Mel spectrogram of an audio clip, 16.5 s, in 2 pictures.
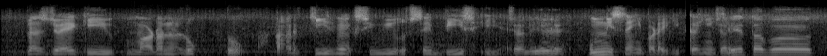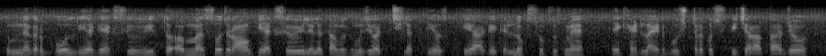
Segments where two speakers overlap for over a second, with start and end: none

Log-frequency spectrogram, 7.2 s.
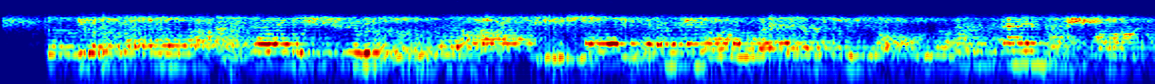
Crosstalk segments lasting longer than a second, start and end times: none

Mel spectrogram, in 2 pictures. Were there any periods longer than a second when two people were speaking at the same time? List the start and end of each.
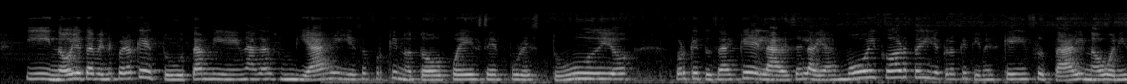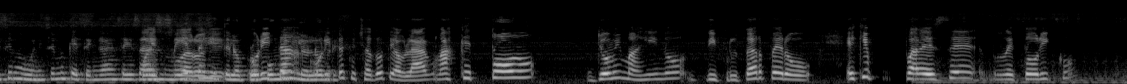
12.7-14.7

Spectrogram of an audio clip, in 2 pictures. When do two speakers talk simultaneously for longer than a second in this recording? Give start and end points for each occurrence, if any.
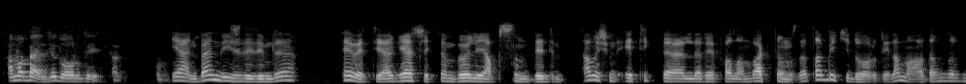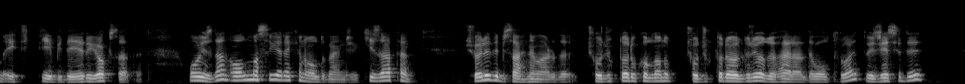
none

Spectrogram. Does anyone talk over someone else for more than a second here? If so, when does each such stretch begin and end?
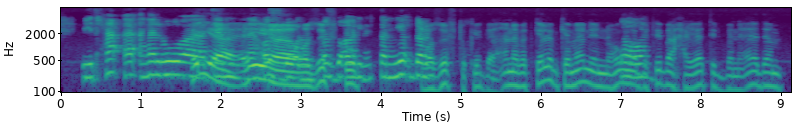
1.6-3.7

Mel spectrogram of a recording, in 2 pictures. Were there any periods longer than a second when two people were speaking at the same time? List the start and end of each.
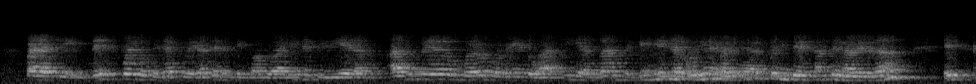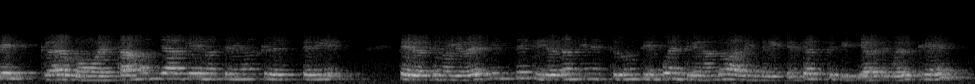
6.4-7.6

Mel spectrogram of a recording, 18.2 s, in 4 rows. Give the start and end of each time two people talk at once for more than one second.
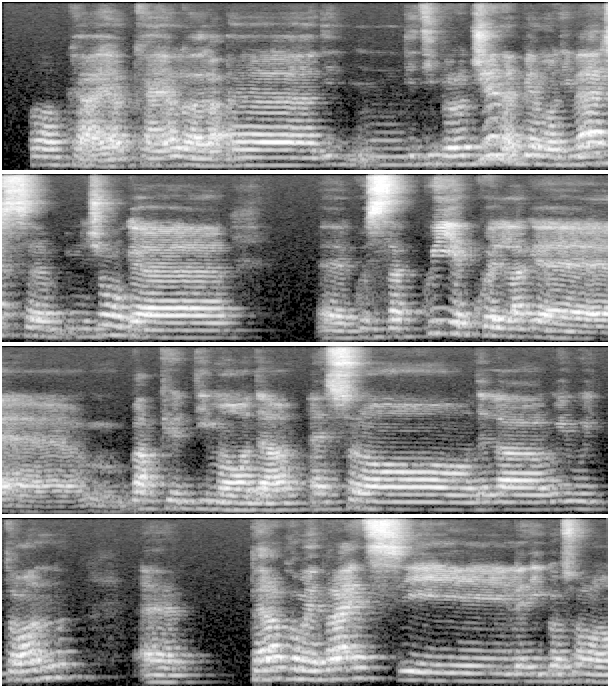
none

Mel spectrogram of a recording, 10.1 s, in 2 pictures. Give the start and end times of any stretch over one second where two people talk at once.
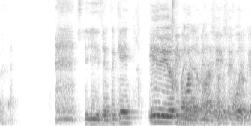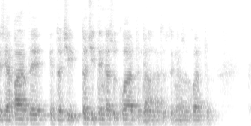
3.5-5.0

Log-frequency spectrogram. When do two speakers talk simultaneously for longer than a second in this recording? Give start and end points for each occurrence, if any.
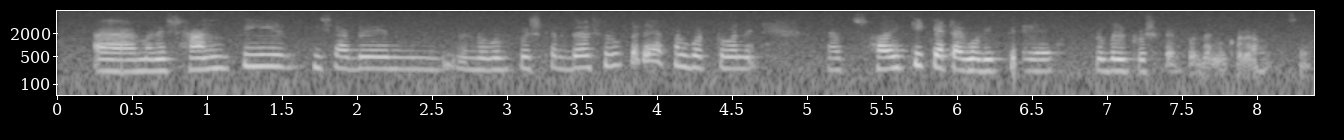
none

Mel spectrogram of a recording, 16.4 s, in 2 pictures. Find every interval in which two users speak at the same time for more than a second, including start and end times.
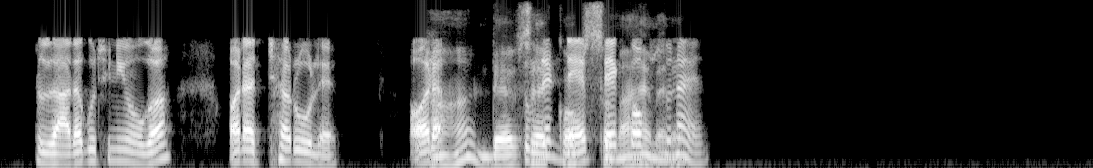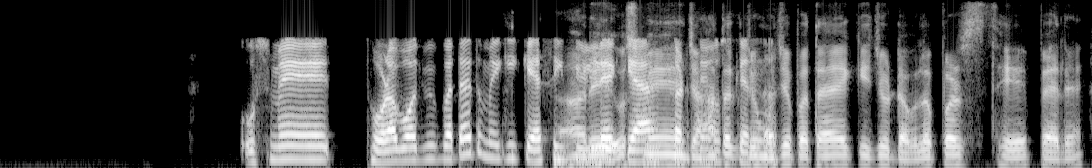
3.9-5.2, 12.4-14.0

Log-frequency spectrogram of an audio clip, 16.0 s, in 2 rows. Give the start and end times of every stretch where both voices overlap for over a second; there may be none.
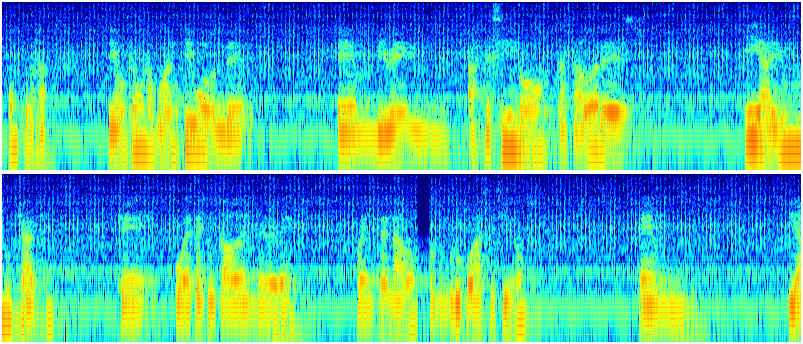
none

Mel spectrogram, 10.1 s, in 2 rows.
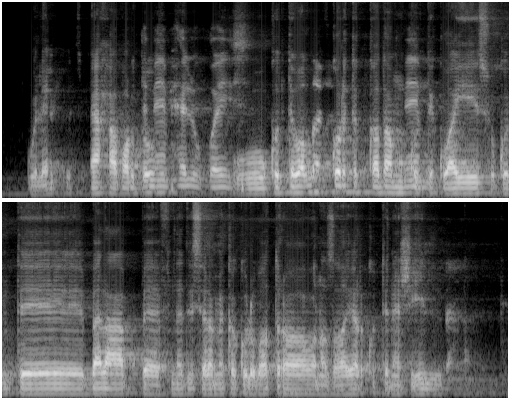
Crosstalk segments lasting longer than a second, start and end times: none

